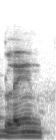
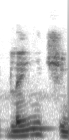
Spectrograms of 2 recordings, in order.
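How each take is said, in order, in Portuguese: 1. O nome é falado com pronúncia inglesa. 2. O nome é falado com pronúncia portuguesa. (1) "ele não precisa ficar blend" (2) "a gente optou até por manter a pronúncia mais aportuguesada mesmo"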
